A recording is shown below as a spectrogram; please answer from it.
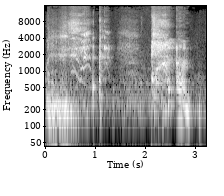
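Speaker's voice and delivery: rough real coughing fit; hacking cough mid-set. Real, not acted.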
